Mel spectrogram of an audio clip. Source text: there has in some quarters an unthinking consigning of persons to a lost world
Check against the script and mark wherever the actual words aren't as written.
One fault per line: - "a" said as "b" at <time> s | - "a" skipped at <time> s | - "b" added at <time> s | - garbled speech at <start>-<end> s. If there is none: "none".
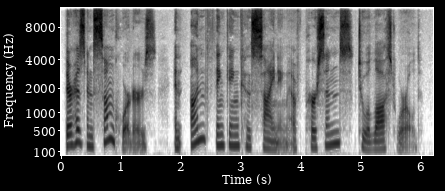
none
